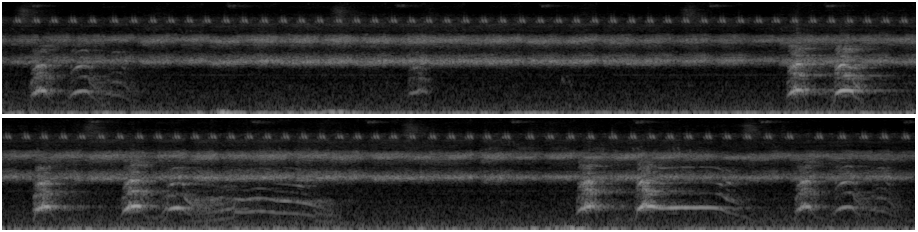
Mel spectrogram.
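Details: A continuous bed of high, pulsing night cricket trills runs throughout. Dog barks come in scattered bunches, with a wavering, descending call around the middle.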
